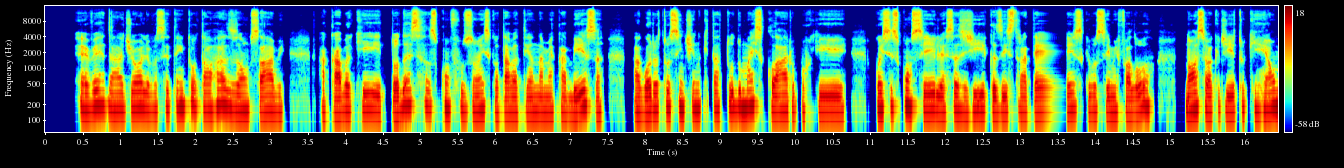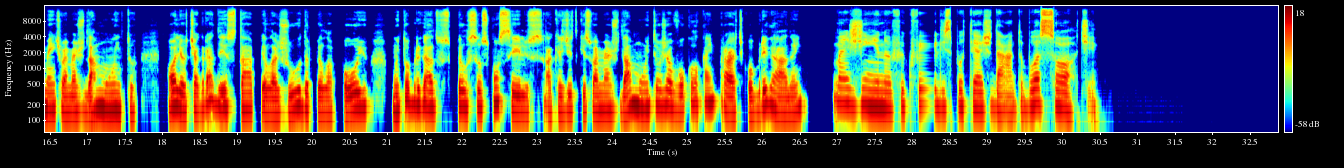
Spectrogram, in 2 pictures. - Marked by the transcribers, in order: static; distorted speech; tapping
- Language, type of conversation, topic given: Portuguese, advice, Como posso delegar tarefas sem perder o controle do resultado final?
